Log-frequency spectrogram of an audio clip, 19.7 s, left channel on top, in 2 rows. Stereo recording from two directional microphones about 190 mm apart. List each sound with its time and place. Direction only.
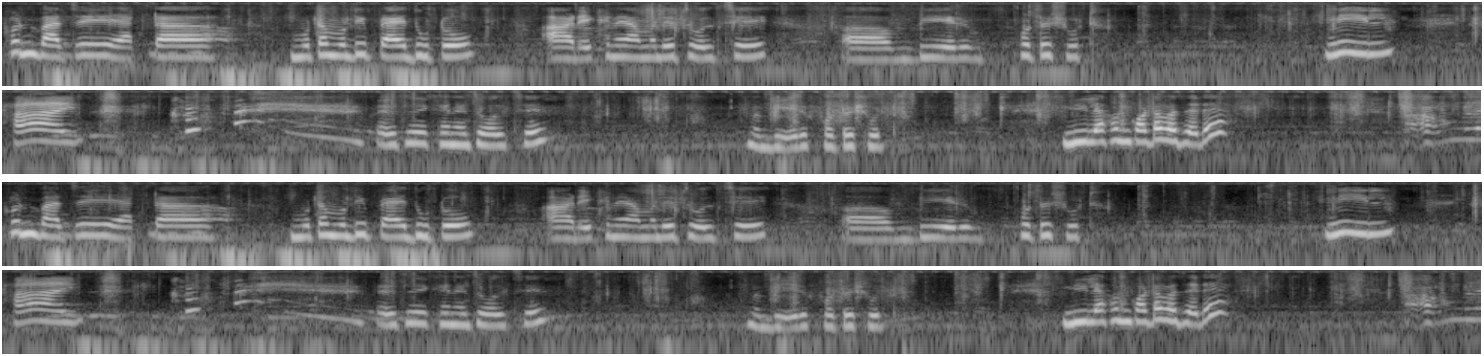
0.0 s speech: 5° right (ahead or behind); by 6.9 s 25° left (ahead or behind)
6.9 s speech: 15° left (ahead or behind)
8.9 s speech: 20° left (ahead or behind)
9.9 s a woman's voice: 5° right (ahead or behind)
10.5 s a sound: 25° left (ahead or behind)
12.6 s speech: 35° left (ahead or behind)
13.8 s walk: 15° left (ahead or behind)
15.4 s speech: 30° left (ahead or behind)
16.7 s a sound: 15° right (ahead or behind)
17.0 s speech: 30° left (ahead or behind)
18.7 s a sound: centre (ahead or behind)
19.1 s music: centre (ahead or behind)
